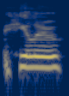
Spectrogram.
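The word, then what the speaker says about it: Helú: Carlos Slim, Hilu, Spanish pronunciation.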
